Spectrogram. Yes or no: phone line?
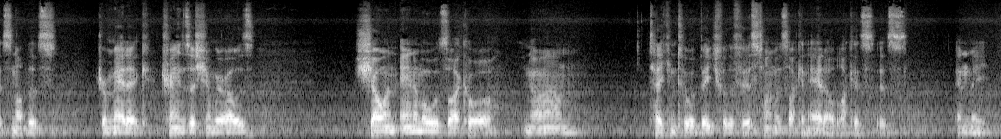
no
